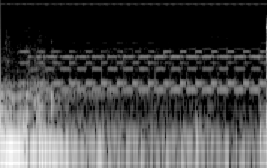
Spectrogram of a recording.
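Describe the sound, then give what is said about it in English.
A telephone rings steadily, its bright electronic tone sustained through the moment at a moderate volume, with a brief burst of noise right at the end and no voices. “Oh, sounds as if we're getting a phone call.”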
